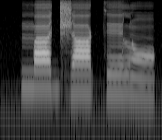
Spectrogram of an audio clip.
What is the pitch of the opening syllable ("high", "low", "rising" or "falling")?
high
